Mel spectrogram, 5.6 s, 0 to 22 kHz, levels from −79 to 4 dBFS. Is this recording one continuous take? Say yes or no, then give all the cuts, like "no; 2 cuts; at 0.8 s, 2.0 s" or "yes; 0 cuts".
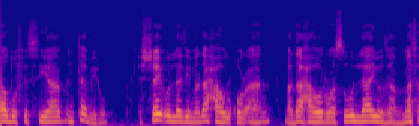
no; 1 cut; at 3.7 s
